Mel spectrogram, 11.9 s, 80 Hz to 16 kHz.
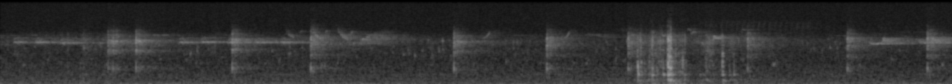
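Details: White-tailed eagle on a black stork nest, May 8, 2016, 11:45, giving high, thin yelping calls in short bursts, some drawn out and wavering, over a steady hiss with occasional knocks and rustles.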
